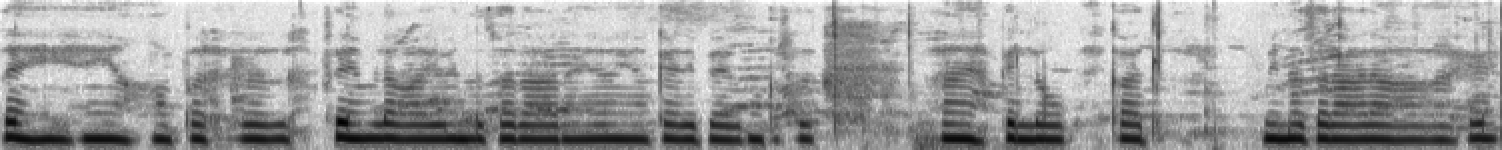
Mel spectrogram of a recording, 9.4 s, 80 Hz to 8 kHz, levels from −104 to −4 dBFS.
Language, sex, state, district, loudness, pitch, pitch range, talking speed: Hindi, female, Maharashtra, Mumbai Suburban, -18 LUFS, 235 Hz, 235-245 Hz, 140 wpm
